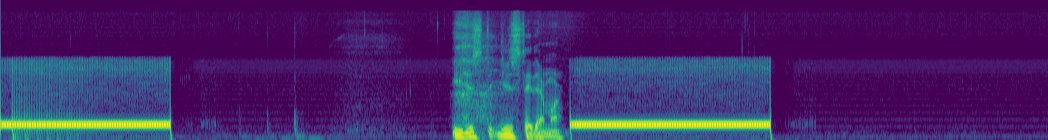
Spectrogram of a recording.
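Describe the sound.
Two long, steady ringback tones of an outgoing phone call that reaches voicemail, each about two seconds, separated by a pause in which a person speaks briefly; the tones are loud with a faint hum beneath.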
